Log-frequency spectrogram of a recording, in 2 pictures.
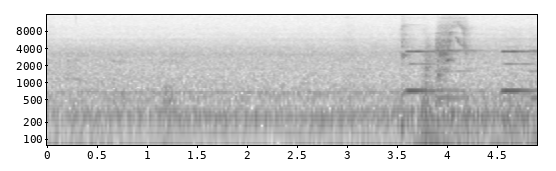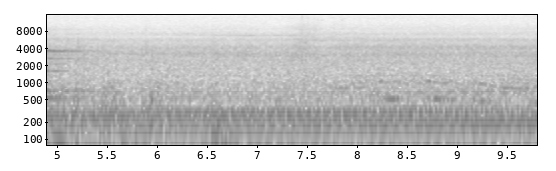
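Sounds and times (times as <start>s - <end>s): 
low rumble and hum on a Tokaido Line train platform: 0.2s - 9.6s
sharp clank: 3.5s - 4.4s
brief tones: 3.6s - 5.4s.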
